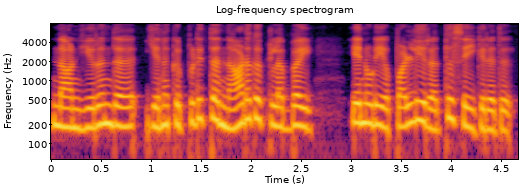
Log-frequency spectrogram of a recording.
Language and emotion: Tamil, sad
